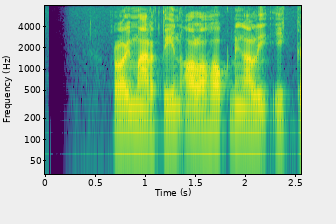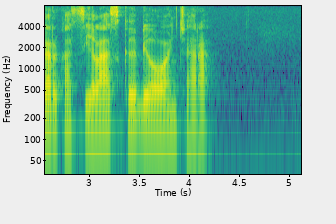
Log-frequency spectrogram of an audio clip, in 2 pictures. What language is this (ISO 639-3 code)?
sun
